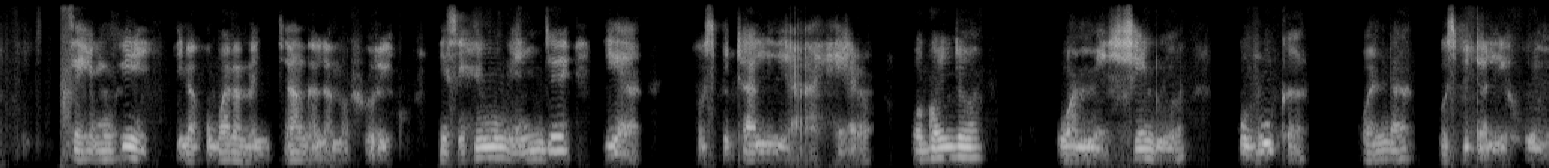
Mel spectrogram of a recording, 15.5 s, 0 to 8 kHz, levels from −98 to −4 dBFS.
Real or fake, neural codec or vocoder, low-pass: fake; codec, 16 kHz, 2 kbps, FreqCodec, smaller model; 7.2 kHz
